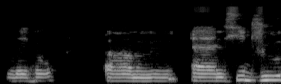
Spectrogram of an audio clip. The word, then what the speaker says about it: Vallejo: that's how to pronounce his last name, Vallejo.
